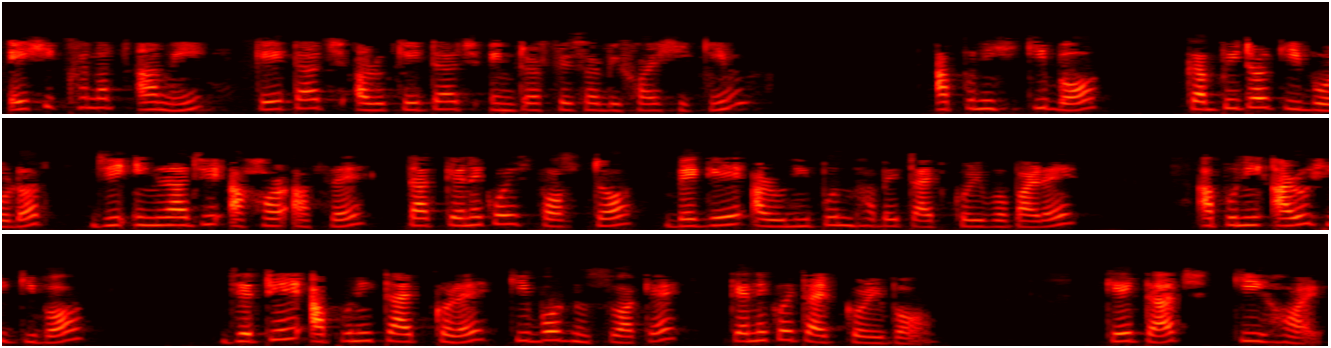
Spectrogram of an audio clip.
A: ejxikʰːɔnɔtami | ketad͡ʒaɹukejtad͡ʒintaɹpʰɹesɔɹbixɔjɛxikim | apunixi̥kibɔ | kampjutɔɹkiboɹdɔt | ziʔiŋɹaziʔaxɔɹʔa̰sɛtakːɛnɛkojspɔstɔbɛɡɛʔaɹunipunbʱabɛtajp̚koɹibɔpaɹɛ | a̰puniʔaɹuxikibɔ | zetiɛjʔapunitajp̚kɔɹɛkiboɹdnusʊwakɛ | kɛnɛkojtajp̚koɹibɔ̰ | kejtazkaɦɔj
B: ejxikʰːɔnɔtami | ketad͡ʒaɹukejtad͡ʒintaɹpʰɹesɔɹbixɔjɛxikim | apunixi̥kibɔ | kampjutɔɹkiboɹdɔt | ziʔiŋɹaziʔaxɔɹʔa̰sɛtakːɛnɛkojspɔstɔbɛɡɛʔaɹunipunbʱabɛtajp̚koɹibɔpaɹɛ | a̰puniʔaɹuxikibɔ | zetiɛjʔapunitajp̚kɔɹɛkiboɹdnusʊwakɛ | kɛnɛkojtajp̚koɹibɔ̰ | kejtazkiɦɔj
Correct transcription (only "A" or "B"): B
